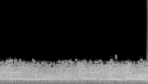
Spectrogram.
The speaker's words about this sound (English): And the crowd is chanting, let's play ball.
